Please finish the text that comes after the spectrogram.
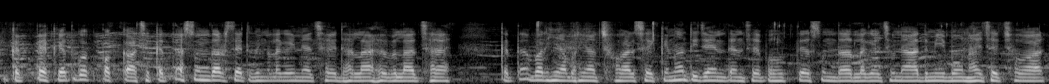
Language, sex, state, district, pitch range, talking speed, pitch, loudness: Angika, male, Bihar, Begusarai, 170-185 Hz, 185 wpm, 175 Hz, -21 LUFS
